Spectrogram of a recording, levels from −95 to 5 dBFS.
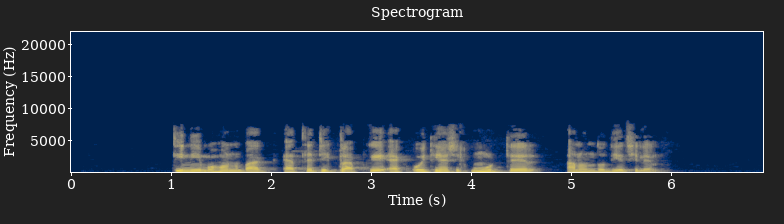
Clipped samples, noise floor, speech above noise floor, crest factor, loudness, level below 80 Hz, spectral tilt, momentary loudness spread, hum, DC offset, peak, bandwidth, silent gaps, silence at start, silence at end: under 0.1%; -88 dBFS; 73 dB; 16 dB; -17 LUFS; -52 dBFS; -7.5 dB/octave; 6 LU; none; under 0.1%; -2 dBFS; 7.2 kHz; none; 1 s; 1.05 s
